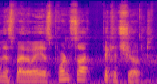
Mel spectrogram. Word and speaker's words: Pornsak Pichetshote: I the the writer on this by the way is Pornsak Pichetshote. I looked up pronunciation. That's correct.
